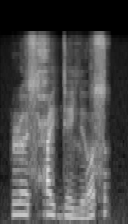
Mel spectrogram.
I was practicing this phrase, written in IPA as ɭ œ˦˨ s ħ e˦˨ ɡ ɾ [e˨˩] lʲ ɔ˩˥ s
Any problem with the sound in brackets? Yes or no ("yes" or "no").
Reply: no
